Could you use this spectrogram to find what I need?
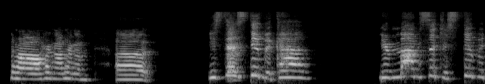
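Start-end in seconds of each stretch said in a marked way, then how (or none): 2.1-4.8 high-pitched cartoon character voice. Trying a requested impression for the other speaker: Eric Cartman voice. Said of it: "my Eric Cartman impression".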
